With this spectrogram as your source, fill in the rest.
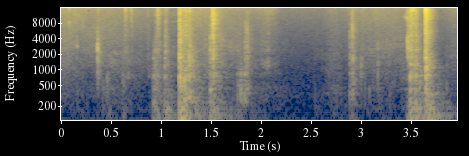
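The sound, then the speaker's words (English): A washing machine door being opened and shut, heard as a few hollow clunks and knocks, ending in a louder thump. “That's the sound of the washing machine door opening and shutting.”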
